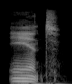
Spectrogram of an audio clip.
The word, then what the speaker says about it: aunt: Ant. Ant. Sounds like you're talking about the little insect, an ant.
